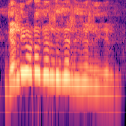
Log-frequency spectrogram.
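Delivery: loud, high, repeated urging; urgent wake-up call. Real, not acted. Mother waking her sleeping child, urgent shouting.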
